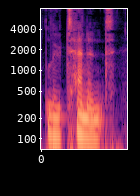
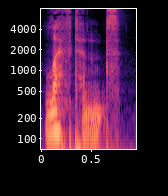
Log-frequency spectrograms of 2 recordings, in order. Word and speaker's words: lieutenant: In case you're not aware, in the UK we pronounce lieutenant as lieutenant. Since Lieutenant Governor is a political office, still found today, it seems to make more sense for me to go with the American pronunciation rather than the British.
